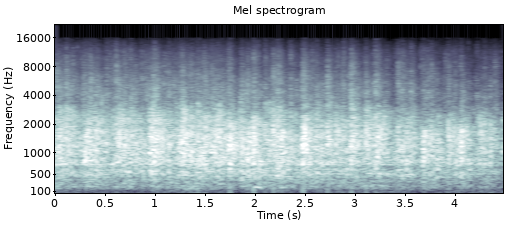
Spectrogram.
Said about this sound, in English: Let's have a nice round of applause for our panelists here today.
